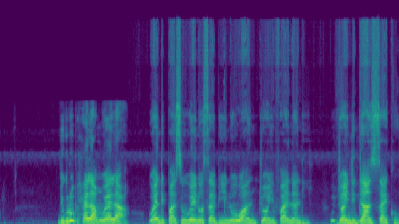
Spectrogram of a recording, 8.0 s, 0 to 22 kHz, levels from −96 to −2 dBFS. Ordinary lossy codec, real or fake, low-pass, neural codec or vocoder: none; fake; none; vocoder, 48 kHz, 128 mel bands, Vocos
